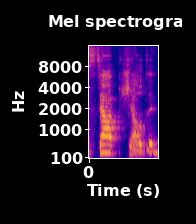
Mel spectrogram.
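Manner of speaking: ordinary talk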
